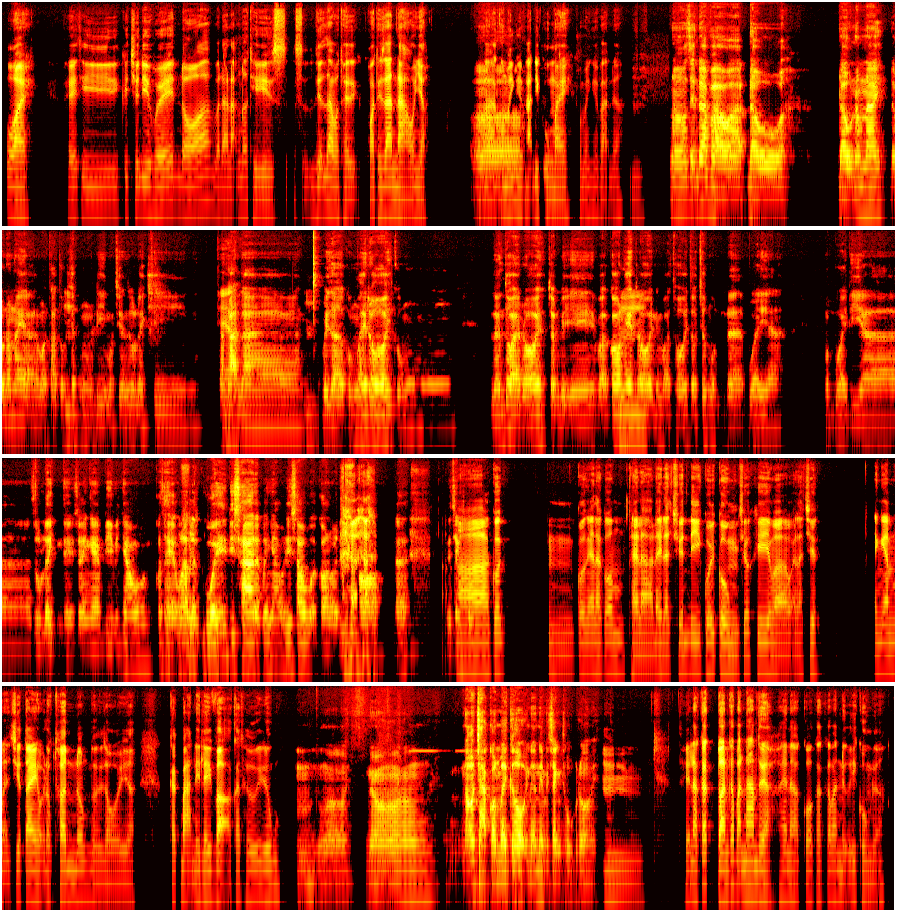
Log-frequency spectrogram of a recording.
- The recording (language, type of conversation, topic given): Vietnamese, podcast, Kỷ niệm du lịch đáng nhớ nhất của bạn là gì?
- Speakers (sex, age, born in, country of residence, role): male, 25-29, Vietnam, Vietnam, guest; male, 25-29, Vietnam, Vietnam, host
- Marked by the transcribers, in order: static; tapping; tsk; chuckle; laugh; alarm; background speech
